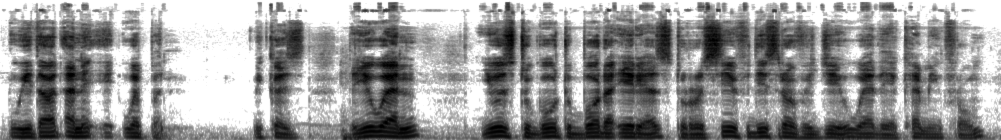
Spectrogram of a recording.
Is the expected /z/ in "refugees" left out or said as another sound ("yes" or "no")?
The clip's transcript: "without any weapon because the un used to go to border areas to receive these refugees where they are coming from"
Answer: yes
